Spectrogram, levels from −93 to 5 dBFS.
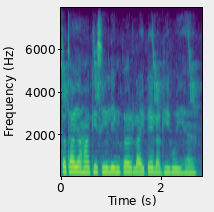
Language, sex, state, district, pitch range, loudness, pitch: Hindi, female, Uttar Pradesh, Lucknow, 220-240 Hz, -14 LUFS, 230 Hz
